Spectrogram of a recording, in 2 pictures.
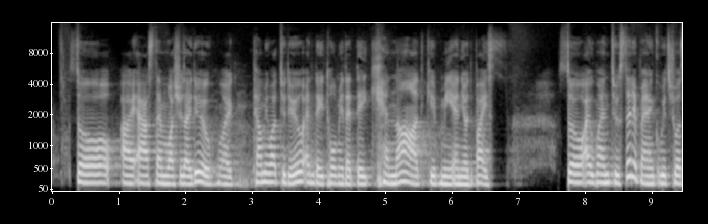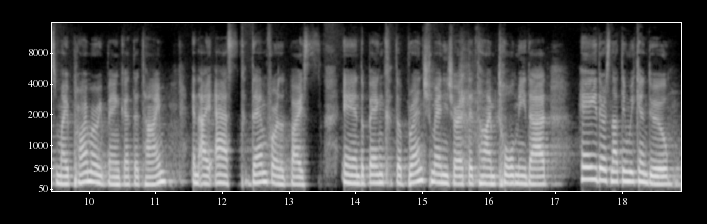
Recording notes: This recording is from Fintech Nexus USA (formerly known as LendIt Fintech USA) held at the Javits Center in New York City. It is from the track: Data, Fraud and the Future of Identity.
